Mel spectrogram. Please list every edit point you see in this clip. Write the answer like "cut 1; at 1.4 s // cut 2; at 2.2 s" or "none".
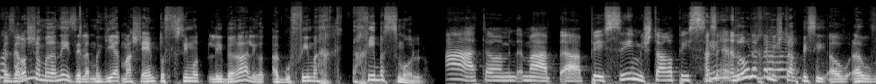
cut 1; at 1.2 s // cut 2; at 2.0 s // cut 3; at 4.3 s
